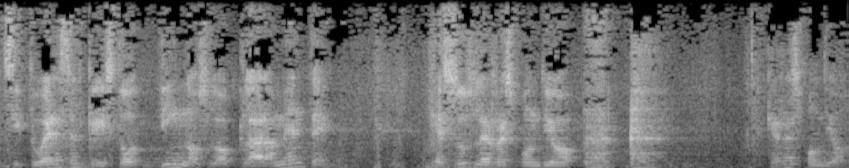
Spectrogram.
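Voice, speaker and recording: A man's voice: medium pitch, very slow, pauses often. A man in his thirties preaching a sermon, explaining scripture and asking the congregation questions. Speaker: pastor. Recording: echoey hall from far off with noise.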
